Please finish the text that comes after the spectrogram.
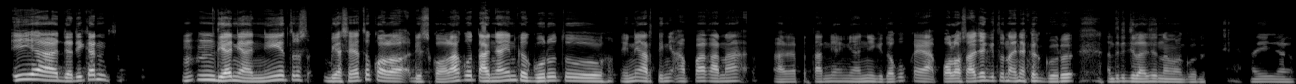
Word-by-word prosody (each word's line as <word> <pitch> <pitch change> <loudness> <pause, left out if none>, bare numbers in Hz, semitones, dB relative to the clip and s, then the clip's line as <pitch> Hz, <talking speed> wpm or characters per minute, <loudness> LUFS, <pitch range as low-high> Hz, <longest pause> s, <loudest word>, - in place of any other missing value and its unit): Iya 220 -3 +6
jadi 160 +3 +2
kan 225 +1 +5 0.8
mhm 210 +5 -1
dia 175 0 +9
nyanyi, 160 +6 +2
terus 205 -1 -3 0.2
biasanya 150 +3 +1
tuh 230 - -2
kalo 145 -5 +3
di - - -1
sekolah 125 -2 0
aku 205 +2 -1
tanyain 165 +5 +5
ke 190 - +1
guru 165 +3 +1
tuh, 170 -2 -2 0.4
ini 140 +4 -7
artinya 150 +2 -7
apa, 150 +3 -6
karena 145 0 -2 0.4
ada 125 -1 -9
petani 135 +2 -10
yang 140 0 -12
nyanyi 130 +2 -7
gitu, 130 - -9
aku 170 - -13
kayak 140 -3 -4
polos 140 0 +1
aja 165 +5 +3
gitu 175 -1 -8
nanya 160 -1 -1
ke 155 - -1
guru, 140 +3 -2 0.3
nanti 135 0 -8
dijelasin 135 -1 -3
sama 125 -2 -6
guru, 115 0 -13 0.5
nah 125 - -13
iya. 125 -1 -12
150 Hz, 185 wpm, -22 LUFS, 135-175 Hz, 0.8 s, dia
